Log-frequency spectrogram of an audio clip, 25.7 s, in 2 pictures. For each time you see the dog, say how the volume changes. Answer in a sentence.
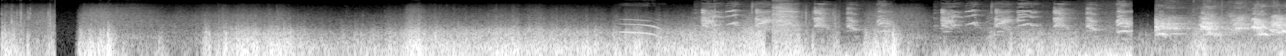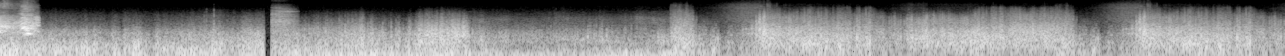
You can hear the dog from 6.2 to 13.2 s, getting louder.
